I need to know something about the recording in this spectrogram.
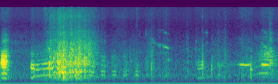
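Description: Domestic hens clucking, with one louder, harsher squawk about a second in and a few short clucks near the end.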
